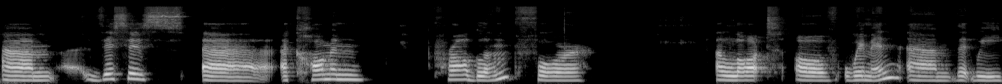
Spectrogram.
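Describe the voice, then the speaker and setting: In a Glaswegian accent, a woman at medium pitch speaks at a very slow pace with fairly even intonation and long, frequent pauses. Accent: Glaswegian Scottish, noticeable. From Scotland, Glasgow. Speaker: physiotherapist. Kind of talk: conference lecture. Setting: virtual conference.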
